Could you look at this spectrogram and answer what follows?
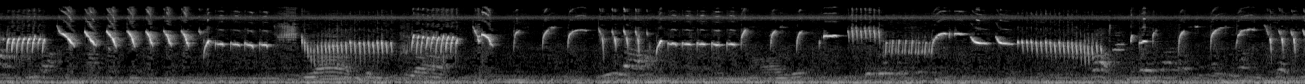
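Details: Long continuous canary song, meant as a master recording for tutoring young canaries and provoking silent ones: bursts of rapid chips, buzzy rattles and sweeping whistles repeated in shifting phrases, with a constant low hum behind.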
